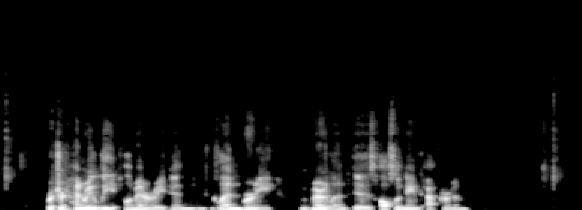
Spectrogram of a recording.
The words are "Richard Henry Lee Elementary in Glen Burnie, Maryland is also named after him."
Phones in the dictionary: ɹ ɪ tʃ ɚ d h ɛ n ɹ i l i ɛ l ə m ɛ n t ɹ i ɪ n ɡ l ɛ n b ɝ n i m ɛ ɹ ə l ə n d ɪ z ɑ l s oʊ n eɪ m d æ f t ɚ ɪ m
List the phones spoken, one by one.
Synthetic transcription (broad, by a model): ɹ ɪ tʃ ɚ d h ɛ n ɹ i l i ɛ l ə m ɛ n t ɹ i ɪ n ɡ l ɛ n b ɝ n i m ɛ ɹ ə l ə n d ɪ z ɑ l s oʊ n eɪ m d æ f t ɚ ɪ m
